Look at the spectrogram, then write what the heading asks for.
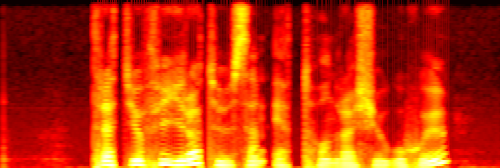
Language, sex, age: Swedish, female, 40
